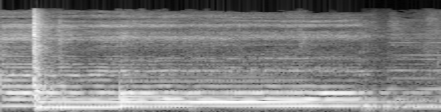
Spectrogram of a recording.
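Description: Live acoustic guitar and male voice: a chord is strummed just after the start, and a sung note is held over the ringing guitar.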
